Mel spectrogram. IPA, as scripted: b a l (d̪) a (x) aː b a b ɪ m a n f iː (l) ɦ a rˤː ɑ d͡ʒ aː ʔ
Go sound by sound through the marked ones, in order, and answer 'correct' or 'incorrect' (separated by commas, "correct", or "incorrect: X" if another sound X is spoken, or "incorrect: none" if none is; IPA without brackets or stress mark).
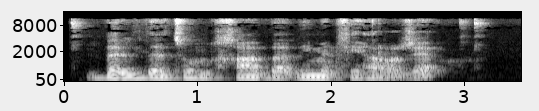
correct, correct, incorrect: none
